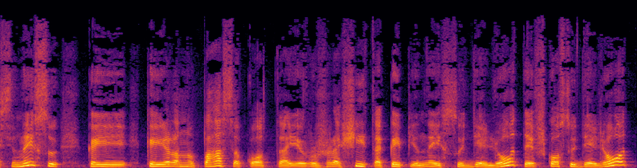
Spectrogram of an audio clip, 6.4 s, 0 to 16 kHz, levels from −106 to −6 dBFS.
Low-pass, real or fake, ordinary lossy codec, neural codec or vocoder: 14.4 kHz; fake; MP3, 64 kbps; vocoder, 44.1 kHz, 128 mel bands every 256 samples, BigVGAN v2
